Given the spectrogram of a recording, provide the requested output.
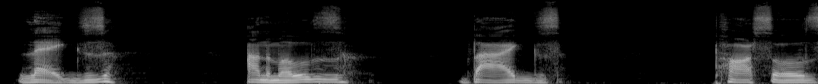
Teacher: The letter S is also pronounced as Z at the end of certain words after a voiced sound. · Term: Z sound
